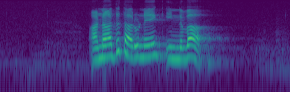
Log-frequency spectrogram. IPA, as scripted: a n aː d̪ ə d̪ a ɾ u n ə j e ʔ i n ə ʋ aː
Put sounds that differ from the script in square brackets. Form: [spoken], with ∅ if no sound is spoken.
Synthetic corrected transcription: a n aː d̪ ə [t̪] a ɾ u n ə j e [k] i [nː] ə ʋ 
